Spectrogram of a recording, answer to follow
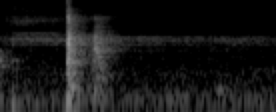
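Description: A single sharp click about half a second in, with a fainter one just after it, over quiet room tone.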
